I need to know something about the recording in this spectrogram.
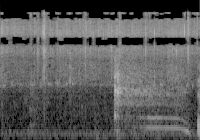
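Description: Faint, steady sizzle of food cooking in a hot pan. A short hummed 'mm' of someone tasting comes near the end.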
